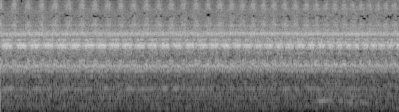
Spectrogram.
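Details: Cicada chorus recorded in Ubon Ratchathani, Thailand: an intense shrill buzz with the highest layer throbbing rapidly, about four pulses per second, over a constant hissing drone.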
